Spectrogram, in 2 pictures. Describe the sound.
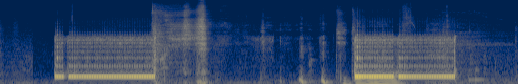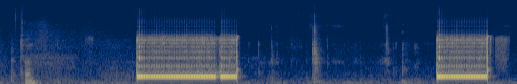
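A phone line rings out with long, steady electronic tones repeating about every three seconds, four in all, while a voice briefly murmurs between the first rings.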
